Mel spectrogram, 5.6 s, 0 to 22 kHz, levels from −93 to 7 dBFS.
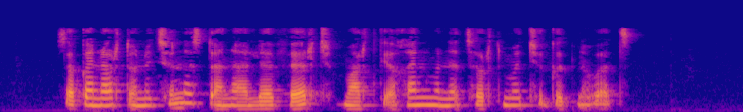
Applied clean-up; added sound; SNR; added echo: none; none; none; none.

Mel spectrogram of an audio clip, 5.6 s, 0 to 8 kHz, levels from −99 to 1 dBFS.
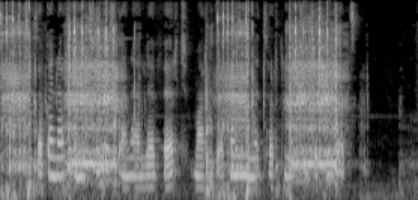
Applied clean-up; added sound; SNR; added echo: none; Telephone; -4 dB; none.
